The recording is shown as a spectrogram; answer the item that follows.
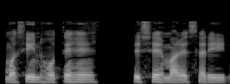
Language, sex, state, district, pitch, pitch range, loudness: Hindi, male, Bihar, Jahanabad, 110 Hz, 105-110 Hz, -26 LUFS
